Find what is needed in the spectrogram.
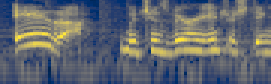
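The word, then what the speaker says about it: Éire: Um, in Ireland it's era, which is very interesting.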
